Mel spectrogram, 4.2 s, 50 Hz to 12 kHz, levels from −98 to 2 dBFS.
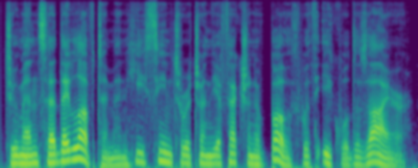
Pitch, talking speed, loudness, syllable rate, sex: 115 Hz, 260 wpm, -18 LUFS, 6.3 syllables/s, male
